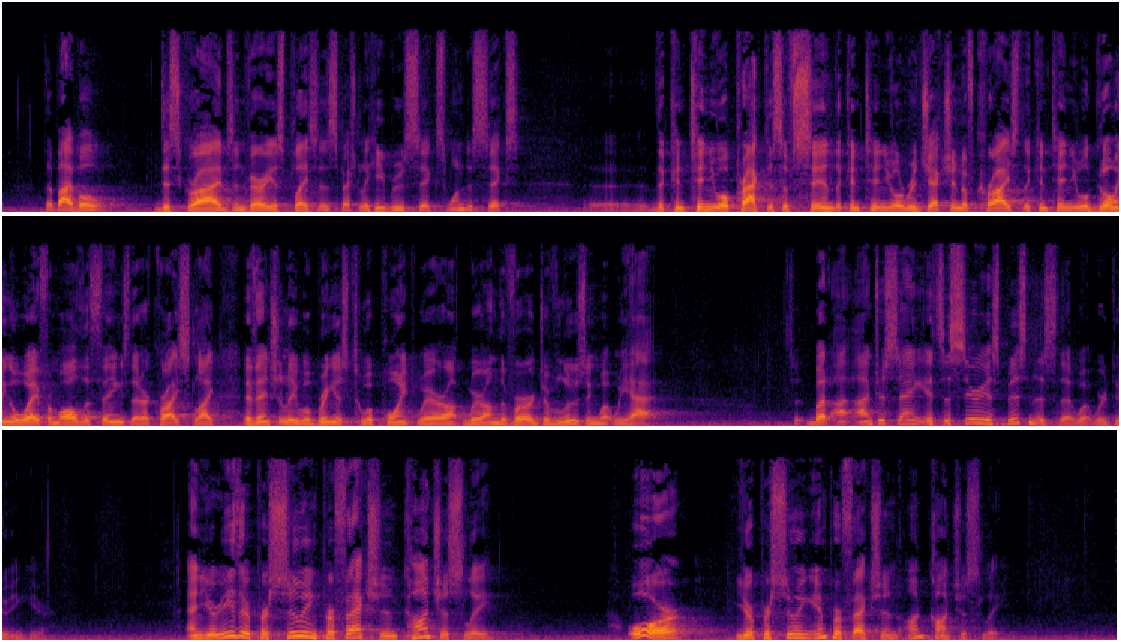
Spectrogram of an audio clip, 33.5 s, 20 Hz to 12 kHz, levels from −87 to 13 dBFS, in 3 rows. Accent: American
